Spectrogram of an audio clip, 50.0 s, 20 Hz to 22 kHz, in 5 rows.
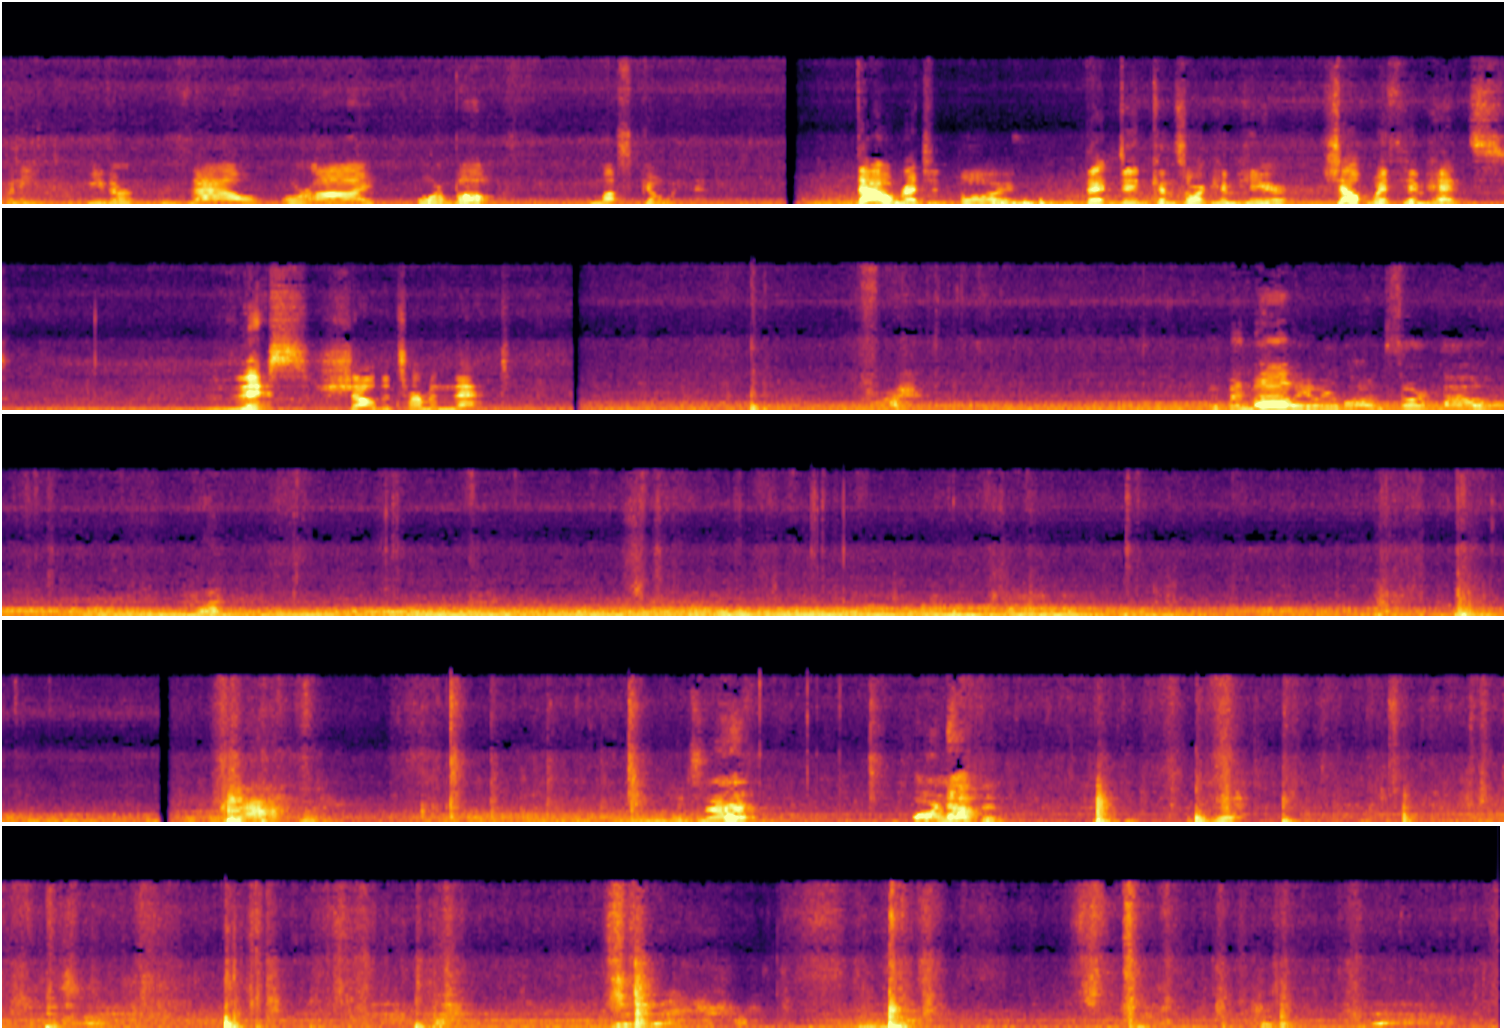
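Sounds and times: mechanical hum: 0.0 - 50.0.

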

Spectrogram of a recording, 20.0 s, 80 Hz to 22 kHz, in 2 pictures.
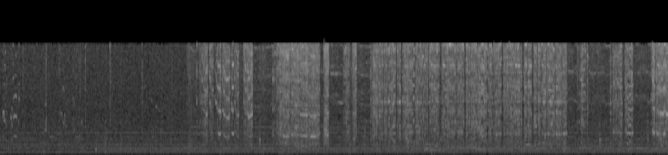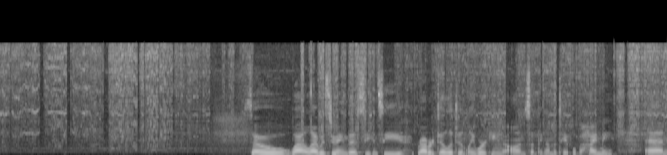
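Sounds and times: faint steady hum: 0.0 - 20.0
metal sheet rubbing and squeaking: 3.0 - 20.0.

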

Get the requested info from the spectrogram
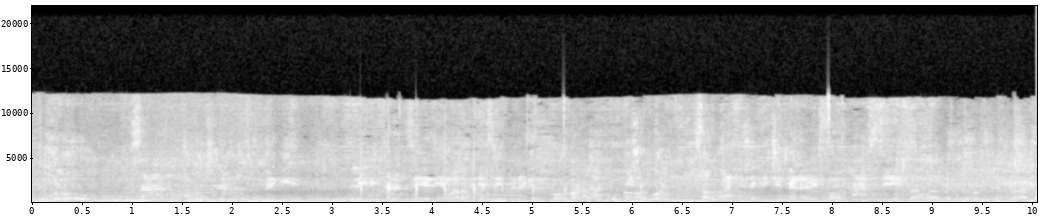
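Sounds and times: music: 0.0 - 10.0
quad bike engine running: 0.0 - 10.0.

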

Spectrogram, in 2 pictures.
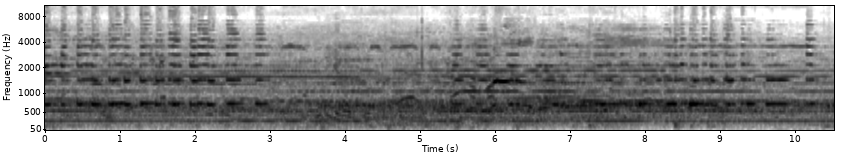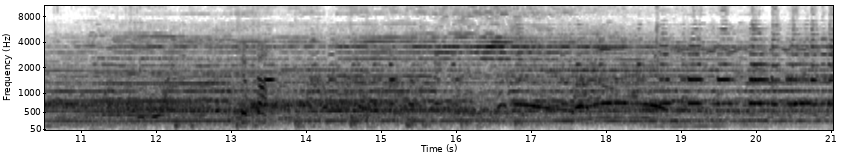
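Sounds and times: crowd shouting and cheering: 0.0 - 21.0
horns droning: 0.0 - 21.0.

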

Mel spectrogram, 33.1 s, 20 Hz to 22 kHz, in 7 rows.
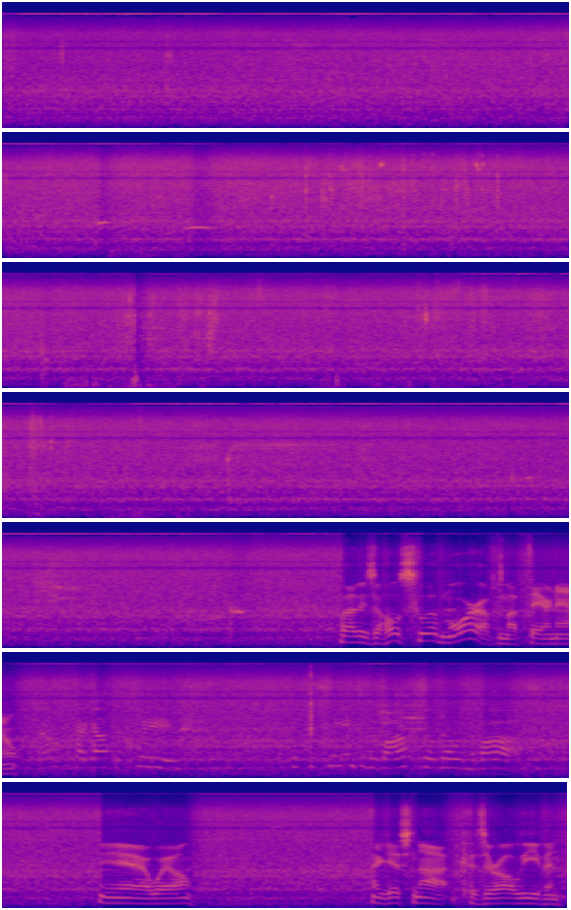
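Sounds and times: bee swarm buzzing: 0.0 - 33.0.

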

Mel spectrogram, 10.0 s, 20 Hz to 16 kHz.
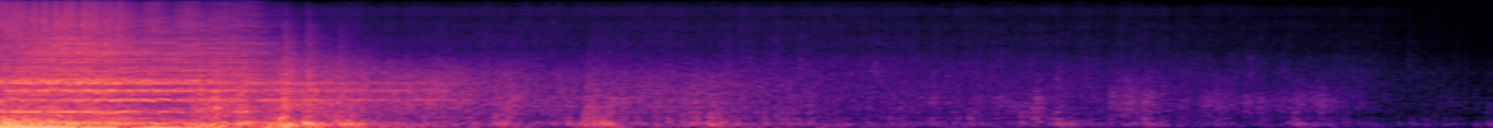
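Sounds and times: faint low rumbling: 0.0 - 4.2
rain-like hiss: 0.0 - 9.9.

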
